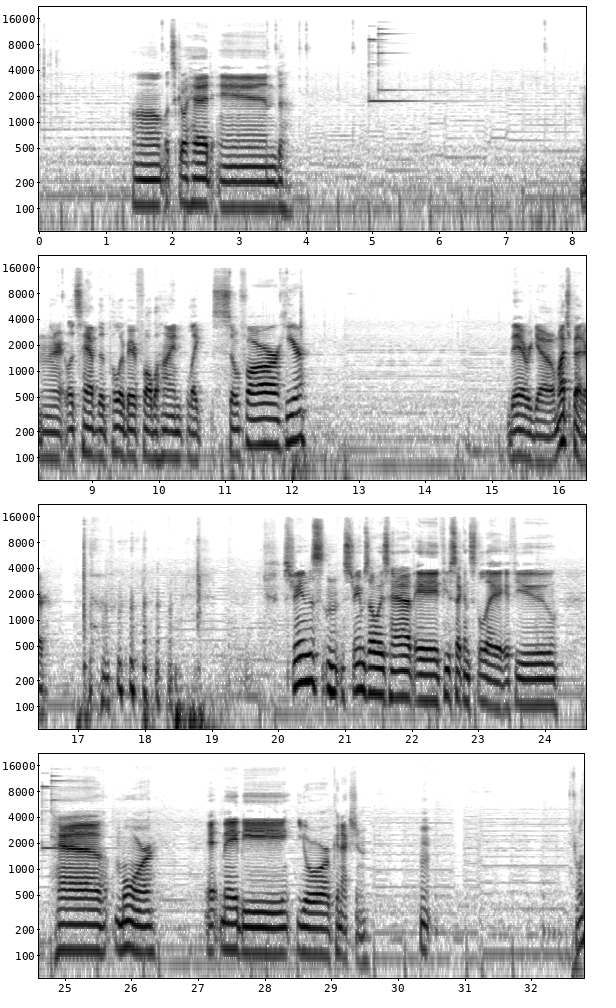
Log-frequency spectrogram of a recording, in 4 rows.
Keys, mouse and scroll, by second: 3.4-4.6 right drag, 4.6-7.6 drag, 8.5-11.0 drag, 11.7 click, 12.1 space, 15.5-15.9 scroll down 4, 16.1 scroll up 2, 20.4 ctrl+s.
